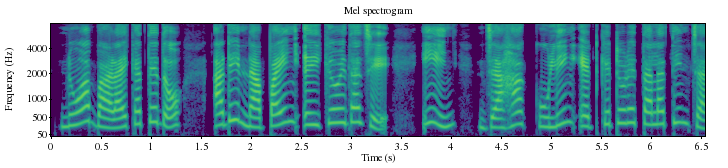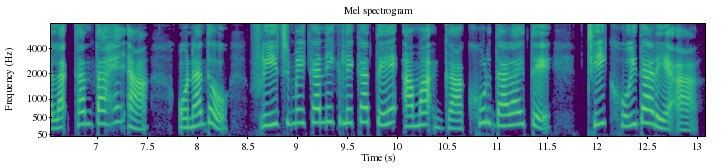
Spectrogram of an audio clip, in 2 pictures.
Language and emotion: Santali, happy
